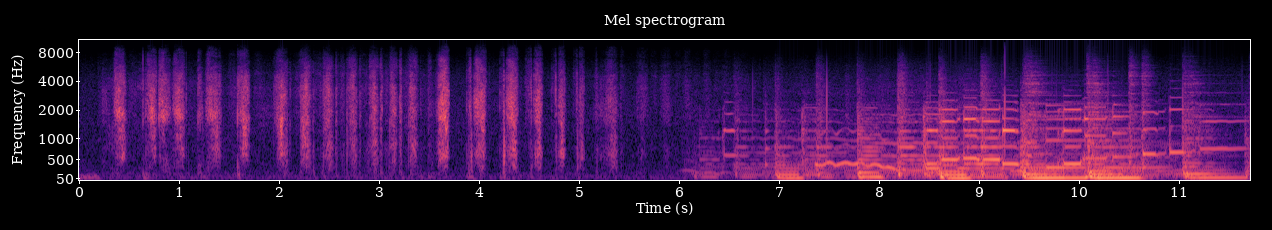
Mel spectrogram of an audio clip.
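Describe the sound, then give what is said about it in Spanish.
A pencil scratches across paper in quick, rhythmic strokes as someone draws, roughly twenty of them over six seconds, before a bright, tonal musical passage swells in and continues to the end. “Tomó lápiz y papel y comenzó a...”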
